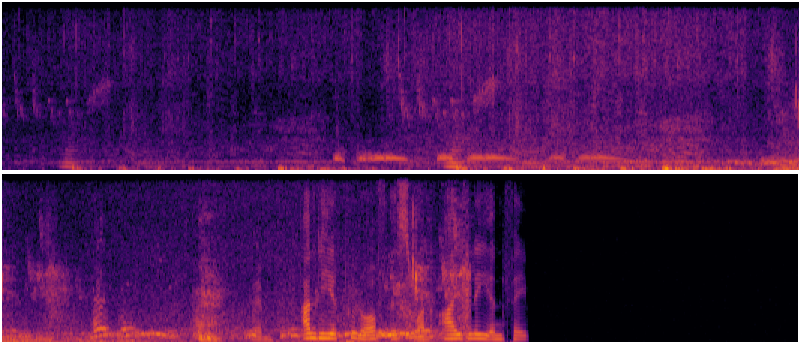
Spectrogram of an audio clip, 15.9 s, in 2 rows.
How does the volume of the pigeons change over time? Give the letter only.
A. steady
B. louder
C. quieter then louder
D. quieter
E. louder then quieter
C.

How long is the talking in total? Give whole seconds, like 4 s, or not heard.
3 s.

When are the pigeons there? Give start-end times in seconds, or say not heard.
3.3-12.7.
